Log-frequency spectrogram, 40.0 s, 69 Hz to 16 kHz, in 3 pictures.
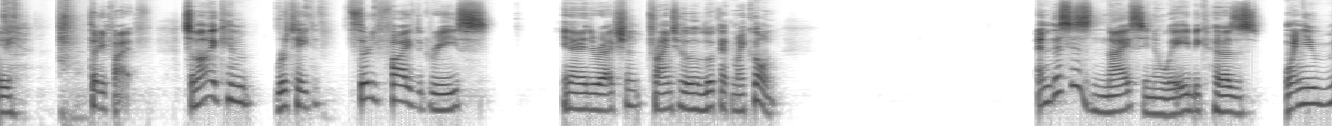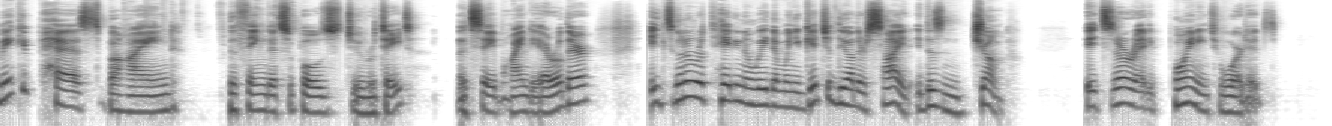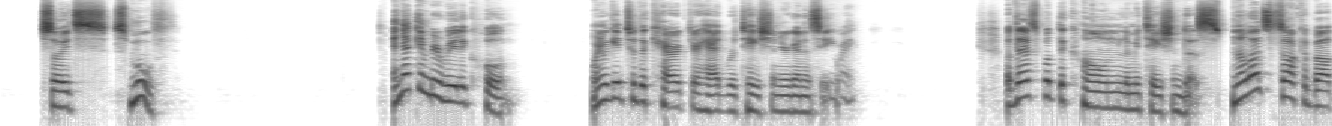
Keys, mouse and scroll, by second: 0.0 KP_3, 0.5 KP_Enter, 1.9 click, 2.5-3.6 typing, 2.7-3.8 right drag, 5.1-8.8 drag, 8.8 right click, 9.4-14.2 drag, 14.5-15.8 typing, 14.5-16.1 right drag, 18.1-21.1 drag, 21.1-23.3 right drag, 23.3-29.4 drag, 29.4-33.4 right drag, 33.4-37.5 drag, 38.9-39.9 right drag, 39.0-39.9 typing.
